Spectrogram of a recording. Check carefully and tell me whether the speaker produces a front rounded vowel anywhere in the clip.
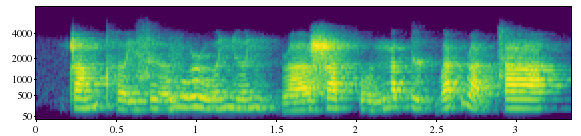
no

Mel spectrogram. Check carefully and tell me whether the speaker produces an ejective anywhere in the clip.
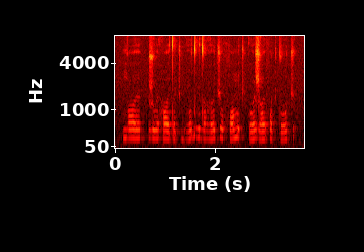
no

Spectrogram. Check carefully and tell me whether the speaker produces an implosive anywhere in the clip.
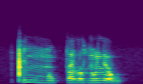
no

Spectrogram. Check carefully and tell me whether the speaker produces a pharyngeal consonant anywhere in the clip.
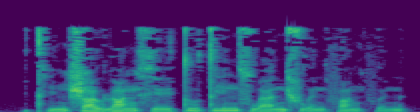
no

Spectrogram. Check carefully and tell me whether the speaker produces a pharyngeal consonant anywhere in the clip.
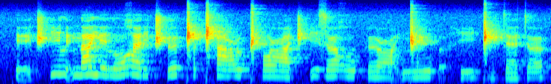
yes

